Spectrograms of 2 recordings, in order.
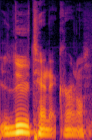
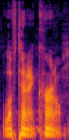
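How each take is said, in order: First: It is said with the American pronunciation. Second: It is said with the Canadian pronunciation.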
